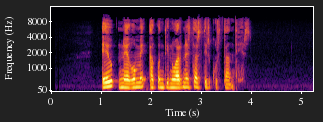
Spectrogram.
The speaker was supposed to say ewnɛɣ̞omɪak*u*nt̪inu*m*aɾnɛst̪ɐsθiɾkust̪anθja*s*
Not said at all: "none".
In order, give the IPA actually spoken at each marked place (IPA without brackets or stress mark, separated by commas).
o, none, s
